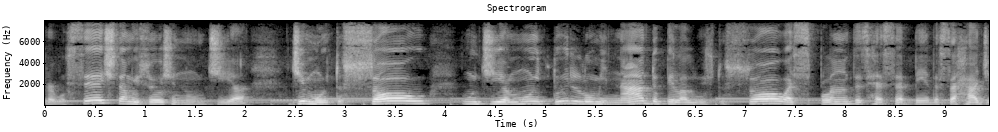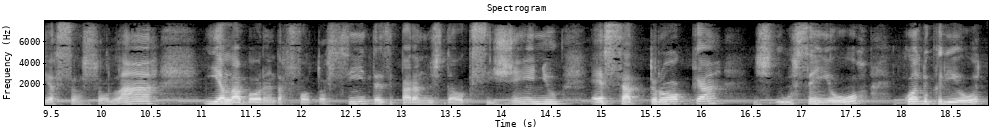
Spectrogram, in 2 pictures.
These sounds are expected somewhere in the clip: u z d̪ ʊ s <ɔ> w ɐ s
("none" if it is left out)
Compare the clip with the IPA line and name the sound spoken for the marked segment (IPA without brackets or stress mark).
ɔ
